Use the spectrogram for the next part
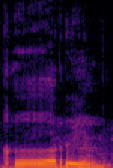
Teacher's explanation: vokal I tinggi bawah depan tak bundar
